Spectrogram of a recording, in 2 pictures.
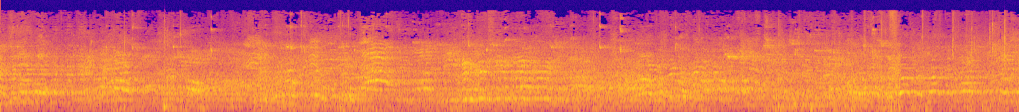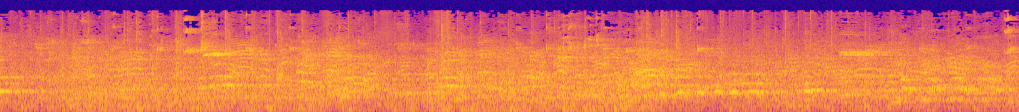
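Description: Basketball dribbled on a hardwood gym floor, with the steady overlapping chatter and calls of players and spectators filling a large hall.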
